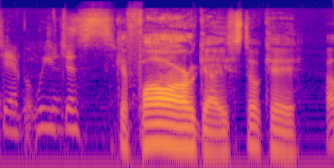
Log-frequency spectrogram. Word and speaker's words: Gefahrgeist: Gefahrgeist, yeah, you did. I yeah, that's right. did. It's not how Germans say it, though. They say it like Gefahrgeist, yeah, but we've just. Gefahrgeist.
